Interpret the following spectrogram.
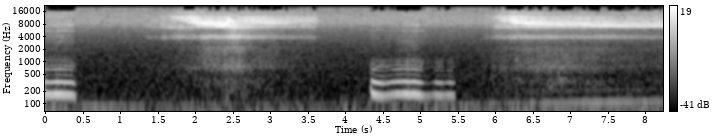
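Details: Slumbering dog with breathy whistling inhales and two short, low, moaning snores about four and a half seconds apart, against a quiet low hum.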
